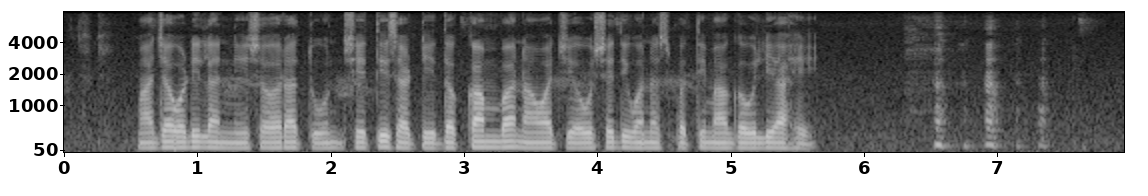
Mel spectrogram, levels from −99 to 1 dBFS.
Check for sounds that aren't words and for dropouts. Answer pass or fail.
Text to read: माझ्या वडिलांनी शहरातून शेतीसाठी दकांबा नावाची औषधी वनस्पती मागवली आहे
fail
